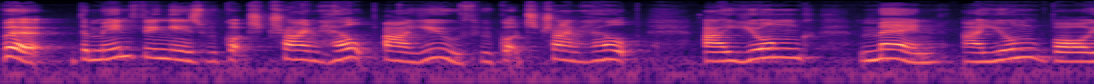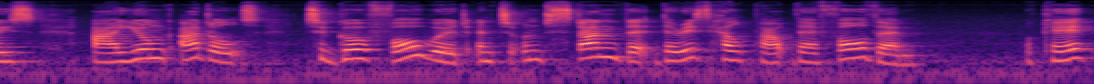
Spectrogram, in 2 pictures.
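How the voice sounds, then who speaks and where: Speaking at a fairly slow pace, a woman with a northern English accent uses a fairly high pitch and ordinary pitch variation. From northern England, Sheffield. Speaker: podcaster. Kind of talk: solo podcast monologue. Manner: conversational, many fillers.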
